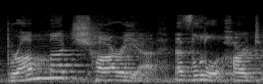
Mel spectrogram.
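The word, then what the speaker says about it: Brahmacharya: practice stea non-stealing the fourth Jana is called Brahma chharia as a little hard to pronounce Brahma chharia Brahma chharia Brahma chharia is all about having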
